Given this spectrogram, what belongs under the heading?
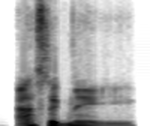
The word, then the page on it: assignee: British English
